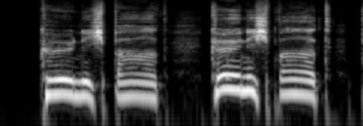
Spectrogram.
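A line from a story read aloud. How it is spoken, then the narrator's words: Crowd roaring. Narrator (German): brüllten die Leute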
